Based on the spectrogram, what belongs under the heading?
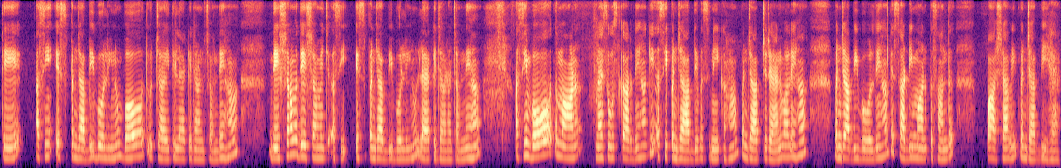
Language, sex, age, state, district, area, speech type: Punjabi, female, 30-45, Punjab, Tarn Taran, rural, spontaneous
